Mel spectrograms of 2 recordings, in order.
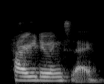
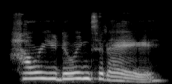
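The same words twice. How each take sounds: First: It sounds cold and uncaring. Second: It sounds warm and caring.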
